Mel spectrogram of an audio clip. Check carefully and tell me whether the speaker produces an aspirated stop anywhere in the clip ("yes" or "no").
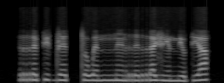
no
